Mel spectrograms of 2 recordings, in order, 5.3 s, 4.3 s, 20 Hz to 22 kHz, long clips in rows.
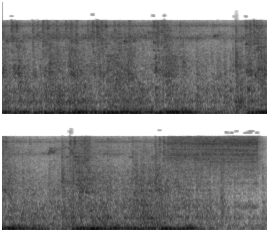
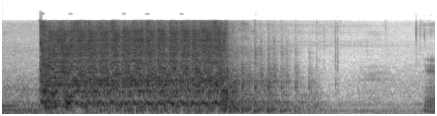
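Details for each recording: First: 1964 Ford Econoline van with a 170ci six and points ignition, previously crank-no-start. With the coil resistor bypassed and full 12 volts to the coil, it cranks, catches and settles into a steady idle with an even low rumble. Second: 1964 Ford Econoline van, 170ci six with points ignition, crank-no-start: the starter spins the engine evenly for about two seconds but it never fires. Points and condenser are switching; the owner suspects the coil.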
